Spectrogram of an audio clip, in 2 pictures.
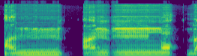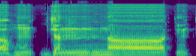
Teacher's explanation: نون کا گنہ کرنا ہے اور کھینچنا بھی ہے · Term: نون مشدد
